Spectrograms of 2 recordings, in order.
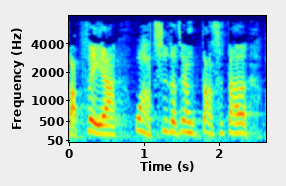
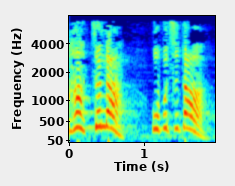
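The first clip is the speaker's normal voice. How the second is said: high, loud burst of disbelief; astonished; 9 semitones higher, 6 dB louder than usual. Acted. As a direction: gasp it out, amazed the food was free. Man learns food is free.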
